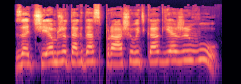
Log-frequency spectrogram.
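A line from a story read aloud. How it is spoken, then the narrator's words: Shouting after someone. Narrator (Russian): крикнула ему вслед Раневская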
